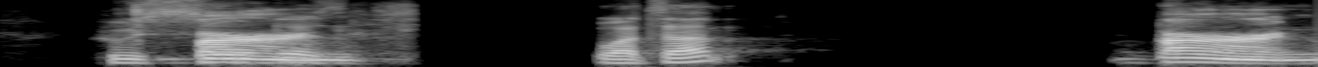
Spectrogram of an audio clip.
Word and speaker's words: Byrne: Burn, like B-U-R-N. That's like how it's pronounced. He's just fancy and throws a Y in there instead.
